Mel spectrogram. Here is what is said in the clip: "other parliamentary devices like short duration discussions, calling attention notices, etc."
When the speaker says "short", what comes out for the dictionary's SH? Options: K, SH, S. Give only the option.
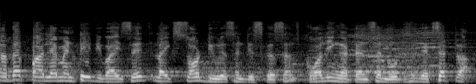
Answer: S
